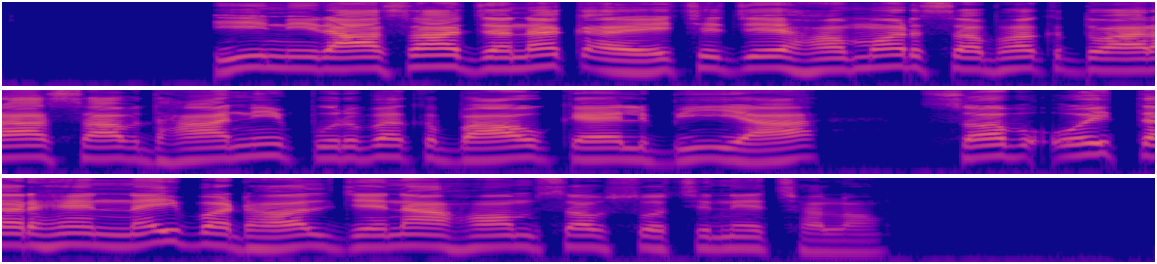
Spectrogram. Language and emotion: Maithili, sad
